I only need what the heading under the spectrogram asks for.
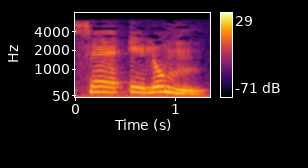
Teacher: التنوين اللي بعده به يجي إقلاب، تقلب التنوين إلى ميم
